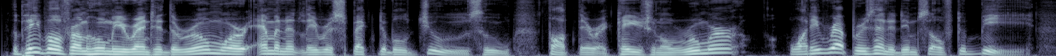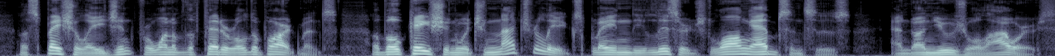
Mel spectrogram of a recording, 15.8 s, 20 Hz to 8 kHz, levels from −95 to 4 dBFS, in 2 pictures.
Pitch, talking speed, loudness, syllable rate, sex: 120 Hz, 165 wpm, -21 LUFS, 5.7 syllables/s, male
